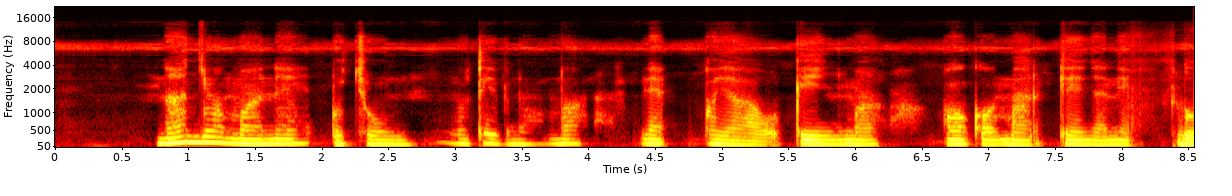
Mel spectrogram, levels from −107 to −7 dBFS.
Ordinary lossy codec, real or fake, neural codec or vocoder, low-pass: none; fake; codec, 32 kHz, 1.9 kbps, SNAC; 14.4 kHz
